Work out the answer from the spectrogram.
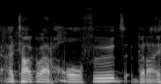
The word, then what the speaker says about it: Whole Foods: just like freaks out you don't even say the W in Whole Foods it's just like a silent W that's so funny my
